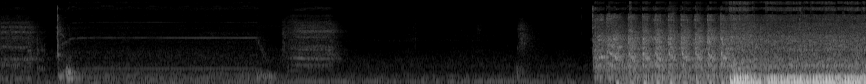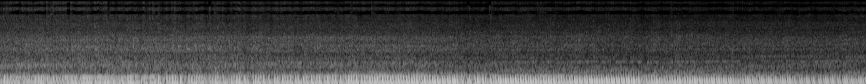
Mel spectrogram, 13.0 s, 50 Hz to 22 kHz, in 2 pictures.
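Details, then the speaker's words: Yamaha R1 rebuilt, first startup after project finished, Power Commander fitted so idle sounds different: cranks, catches cleanly and settles into steady even idle with no knocks; normal start and idle. "this bike does have a Power Commander um so the idle's going to sound a little different but uh it sounds pretty sounds all right"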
